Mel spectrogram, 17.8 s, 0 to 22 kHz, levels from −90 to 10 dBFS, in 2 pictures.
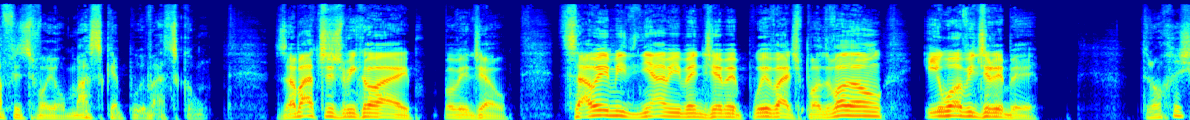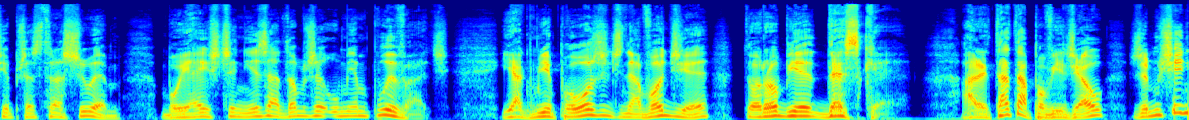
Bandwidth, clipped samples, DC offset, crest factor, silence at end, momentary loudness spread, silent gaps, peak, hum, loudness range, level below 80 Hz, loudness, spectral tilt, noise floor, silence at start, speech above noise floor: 19 kHz; under 0.1%; under 0.1%; 16 dB; 0 s; 15 LU; none; 0 dBFS; none; 7 LU; -44 dBFS; -15 LUFS; -4 dB/octave; -62 dBFS; 0 s; 46 dB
